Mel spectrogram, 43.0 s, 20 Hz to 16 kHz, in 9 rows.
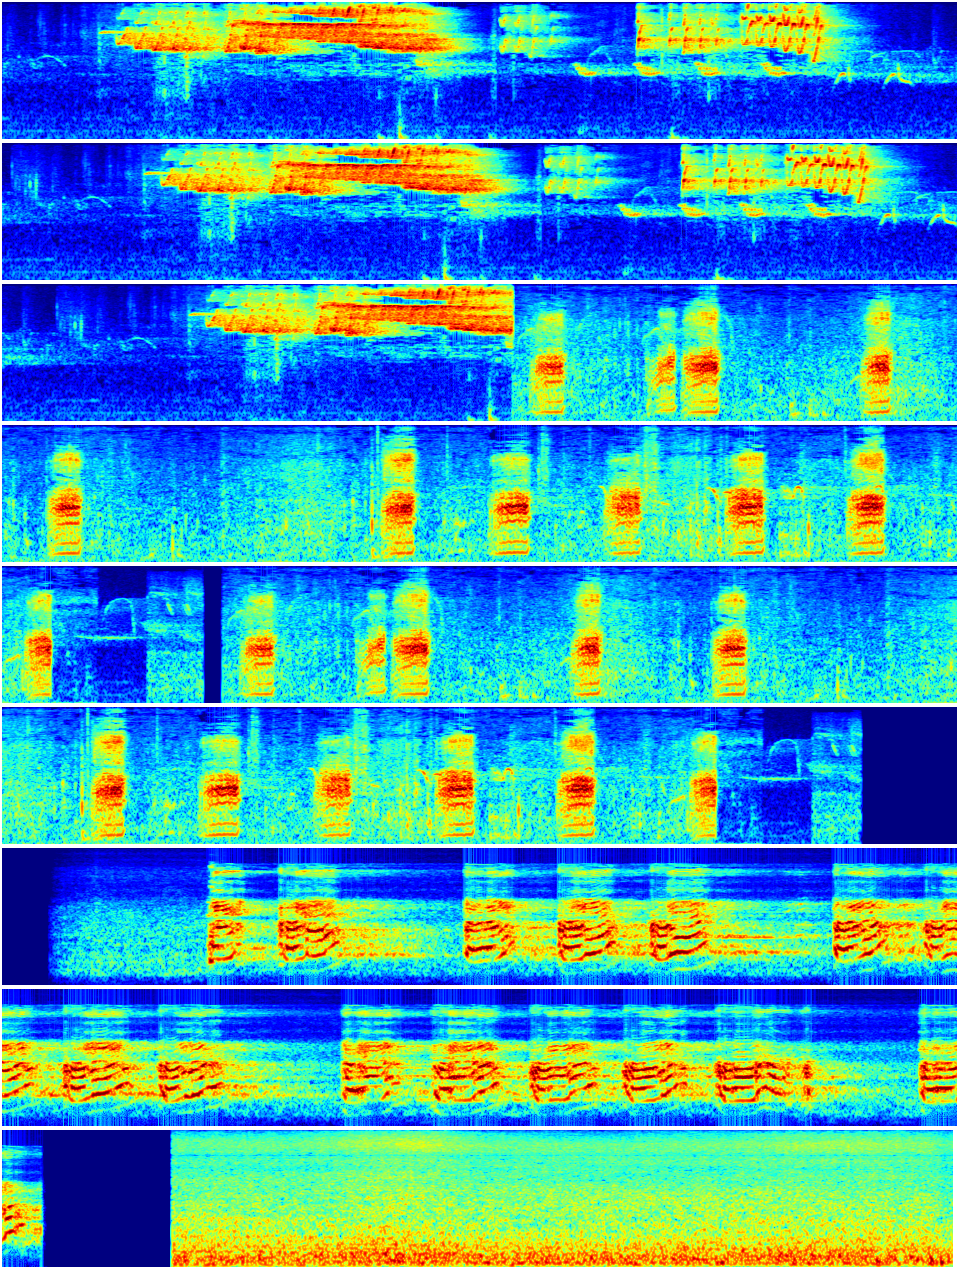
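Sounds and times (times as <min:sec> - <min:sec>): high-pitched bird chirping: 0:00.6 - 0:04.5, 0:05.6 - 0:09.6, 0:10.6 - 0:12.1
duck quacking: 0:12.1 - 0:13.2, 0:13.8 - 0:14.9, 0:16.1 - 0:19.4, 0:20.2 - 0:21.3, 0:21.9 - 0:23.0, 0:24.2 - 0:27.6, 0:29.7 - 0:38.4.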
